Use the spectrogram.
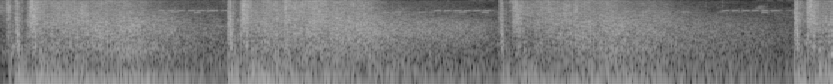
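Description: Two loud, booming grenade blasts in the video game Fortnite, each a sharp broadband burst followed by a rumbling tail, with a third softer hit near the end.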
